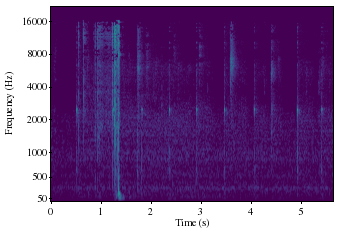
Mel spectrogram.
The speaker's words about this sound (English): Oh, that's a metronome. That's my keyboard. I'm F10ing aggressively. What does F10 do? It steps over.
